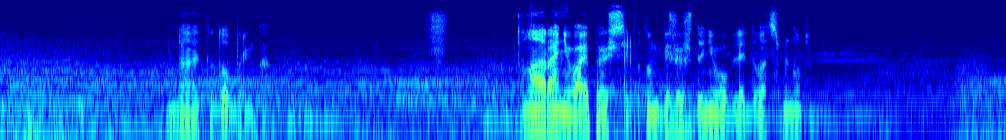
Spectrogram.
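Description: Magic spells whoosh and crackle in a game.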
